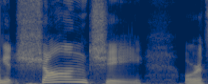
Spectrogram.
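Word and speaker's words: Shang-Chi: the actor who's playing him yeah says it's shang chi okay just like uh when they made the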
